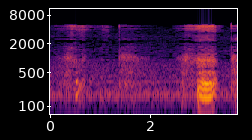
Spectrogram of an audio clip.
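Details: Snoring in a cat sleeping in a weird position with its tongue moving: soft noisy breathing with one brief, louder buzzing snore on an in-breath over room hum.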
